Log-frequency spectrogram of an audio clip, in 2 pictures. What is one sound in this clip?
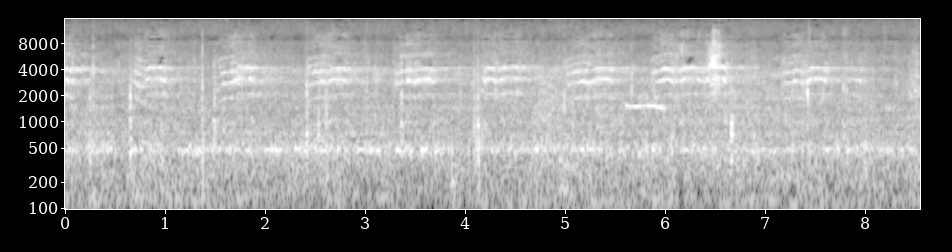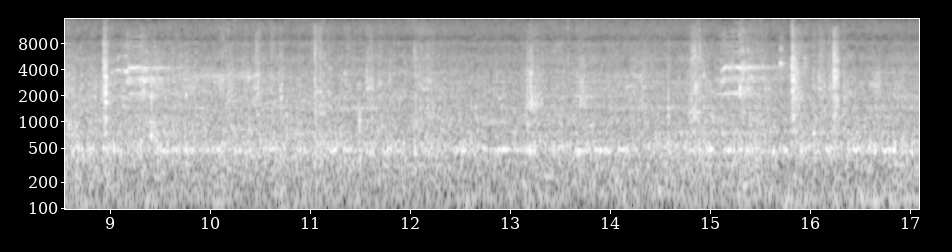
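A baby macaque gives high-pitched squealing calls.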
